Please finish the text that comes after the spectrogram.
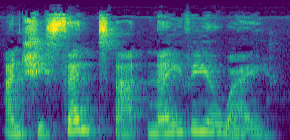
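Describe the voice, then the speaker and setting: A woman's voice: medium pitch, animated, measured pace, darkish tone, slight background noise. A woman reading a children's story aloud, expressively, with dramatic emphasis on key phrases. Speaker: storybook reader at a primary school.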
